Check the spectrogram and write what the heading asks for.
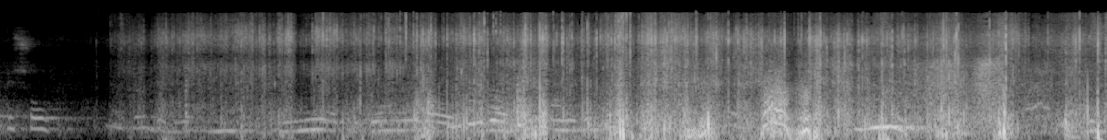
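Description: Several voices talking over one another, growing louder after a brief silence at the start, with a few knocks and rustling as things are handled close to the microphone.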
